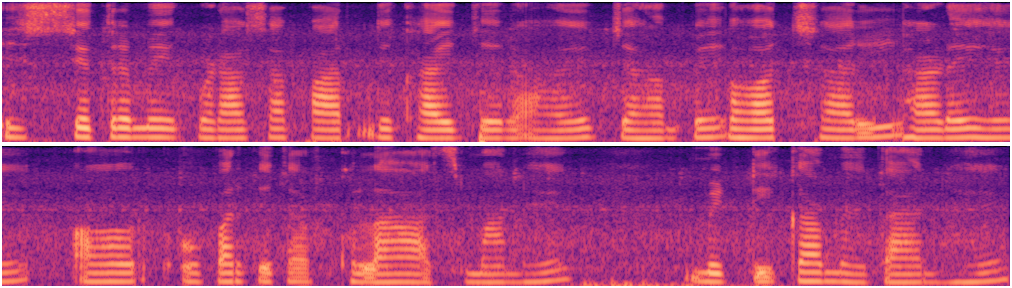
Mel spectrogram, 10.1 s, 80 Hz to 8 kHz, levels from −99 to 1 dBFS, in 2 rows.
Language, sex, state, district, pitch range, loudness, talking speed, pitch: Hindi, female, Maharashtra, Nagpur, 165-180 Hz, -19 LUFS, 160 wpm, 175 Hz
